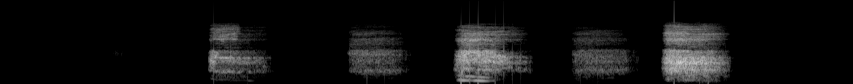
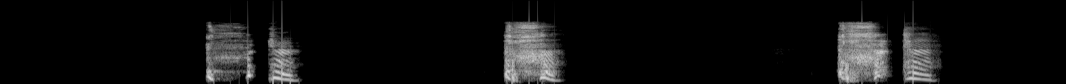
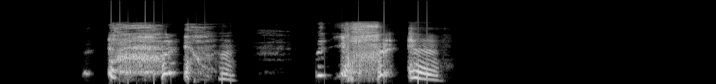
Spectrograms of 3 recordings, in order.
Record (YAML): exhalation_length: 8.5 s
exhalation_amplitude: 19590
exhalation_signal_mean_std_ratio: 0.34
three_cough_length: 10.7 s
three_cough_amplitude: 30058
three_cough_signal_mean_std_ratio: 0.32
cough_length: 7.2 s
cough_amplitude: 32254
cough_signal_mean_std_ratio: 0.44
survey_phase: beta (2021-08-13 to 2022-03-07)
age: 45-64
gender: Female
wearing_mask: 'No'
symptom_cough_any: true
symptom_runny_or_blocked_nose: true
symptom_shortness_of_breath: true
symptom_sore_throat: true
symptom_fatigue: true
symptom_headache: true
symptom_change_to_sense_of_smell_or_taste: true
symptom_loss_of_taste: true
symptom_onset: 2 days
smoker_status: Ex-smoker
respiratory_condition_asthma: true
respiratory_condition_other: false
recruitment_source: Test and Trace
submission_delay: 1 day
covid_test_result: Positive
covid_test_method: RT-qPCR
